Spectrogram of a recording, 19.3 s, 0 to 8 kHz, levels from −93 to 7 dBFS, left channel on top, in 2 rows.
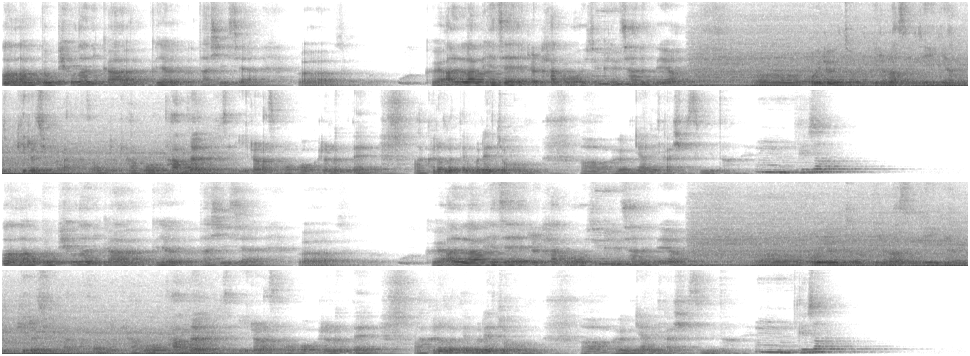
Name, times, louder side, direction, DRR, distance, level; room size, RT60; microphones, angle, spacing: voice 1, 0.0-3.3 3.6-3.7 4.0-17.0, left 1 dB, 35° left, 1 dB, 0.4 m, -33 dB
voice 2, 5.9-6.4 17.2-17.9, equal, 70° right, -3 dB, 0.9 m, -37 dB
sound 1, 6.8-11.8, equal, 5° right, 0.8 m, -34 dB
4.0 x 3.5 x 2.3 m, 1.2 s
head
